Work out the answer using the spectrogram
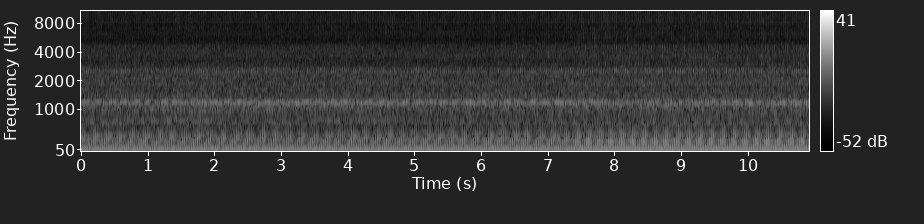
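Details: Westinghouse 7,000-watt electric-start generator after gas tank, dead battery and gummed carburetor were dealt with: steady, even small-engine drone holding constant speed, no surging or misfiring; electric start works well, engine runs smooth. Normal idle.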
